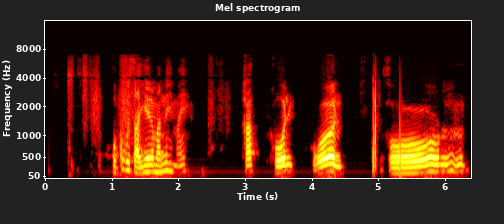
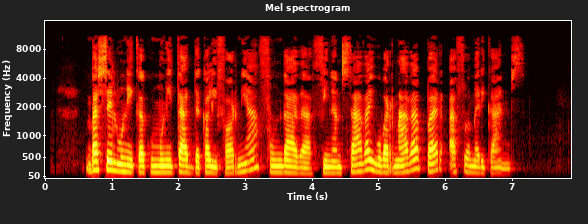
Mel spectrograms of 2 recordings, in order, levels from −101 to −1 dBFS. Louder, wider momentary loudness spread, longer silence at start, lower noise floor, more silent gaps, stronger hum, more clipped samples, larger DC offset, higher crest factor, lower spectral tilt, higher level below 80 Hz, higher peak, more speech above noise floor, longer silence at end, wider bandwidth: first, -19 LUFS vs -25 LUFS; first, 21 LU vs 12 LU; first, 1 s vs 0.6 s; second, -68 dBFS vs -81 dBFS; neither; neither; neither; neither; about the same, 18 dB vs 20 dB; first, -9 dB/octave vs -5 dB/octave; first, -64 dBFS vs -78 dBFS; first, -2 dBFS vs -6 dBFS; second, 50 dB vs 56 dB; second, 0.1 s vs 0.8 s; second, 5 kHz vs 11.5 kHz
